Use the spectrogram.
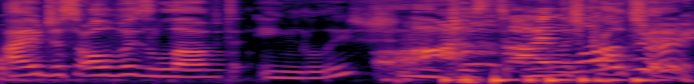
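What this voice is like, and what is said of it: Russian accent. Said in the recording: “do you hear that accent ... I can't lose the accent ... I am originally from Russia”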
